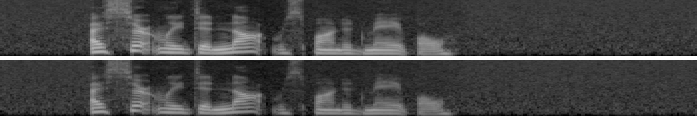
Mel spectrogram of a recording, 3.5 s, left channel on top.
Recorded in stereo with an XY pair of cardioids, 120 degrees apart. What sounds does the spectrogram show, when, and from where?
0.5 s a woman speaking: 35° left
